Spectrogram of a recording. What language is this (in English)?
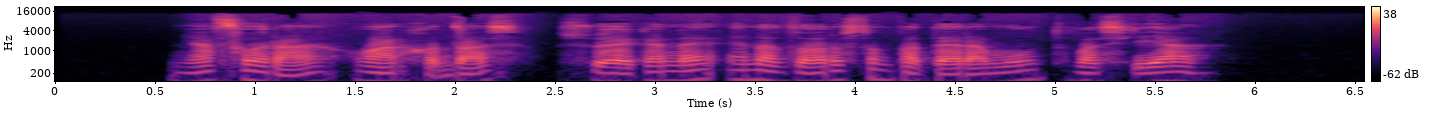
Greek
